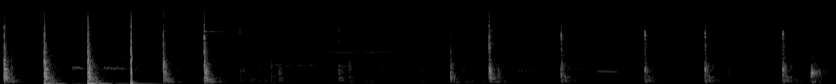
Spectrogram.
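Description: Hammer striking a chisel against the wooden hull of a boat under construction: a quick run of sharp knocks in the first two seconds, then slower, irregular single strikes.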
